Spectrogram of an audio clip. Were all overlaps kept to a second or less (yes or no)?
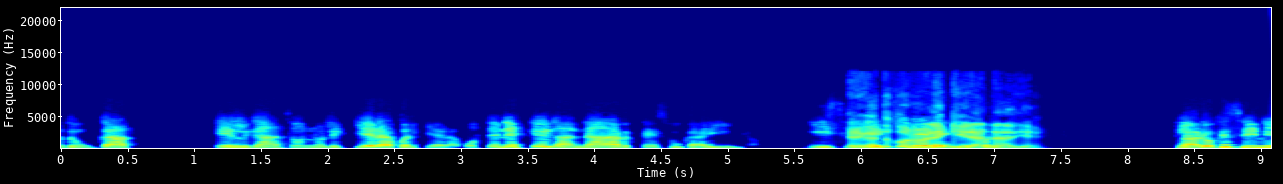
no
